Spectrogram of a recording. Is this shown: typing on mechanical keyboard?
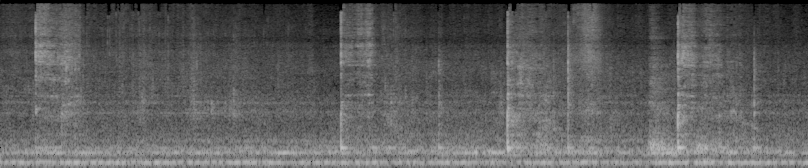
no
